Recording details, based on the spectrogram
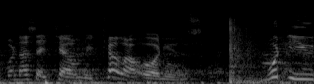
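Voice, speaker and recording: Audible room echo around a man's voice with an American accent. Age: 70s. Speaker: sports interviewer. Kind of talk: interview. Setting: gym. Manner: animated.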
